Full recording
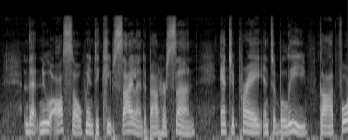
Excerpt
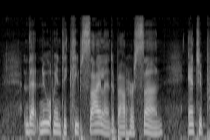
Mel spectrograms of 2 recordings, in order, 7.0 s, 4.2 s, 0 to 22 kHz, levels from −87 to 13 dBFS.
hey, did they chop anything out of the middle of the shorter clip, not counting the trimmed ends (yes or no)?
yes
